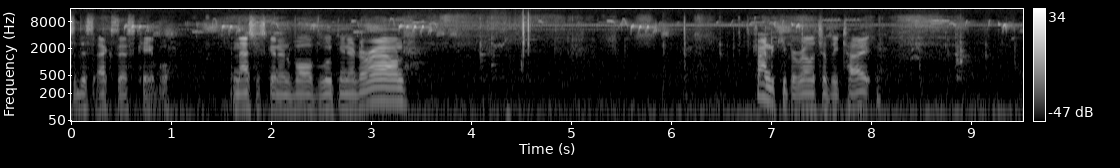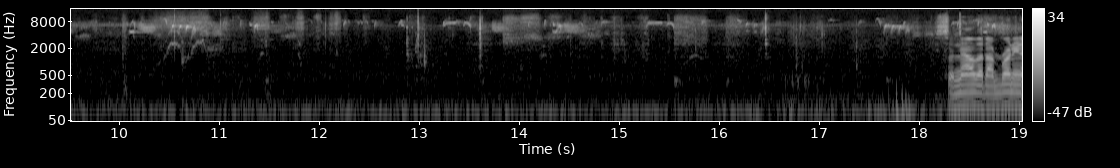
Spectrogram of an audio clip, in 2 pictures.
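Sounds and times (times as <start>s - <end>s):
faint high bird chirps: 0.0s - 19.0s
soft clicks of cord winding: 4.0s - 6.9s, 14.8s - 17.5s.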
